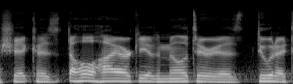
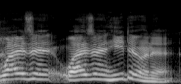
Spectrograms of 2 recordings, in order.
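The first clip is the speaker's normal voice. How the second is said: a higher mock old lady, tattling; lightly voiced old woman ratting him out; 8 semitones higher than usual. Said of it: "he's like".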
